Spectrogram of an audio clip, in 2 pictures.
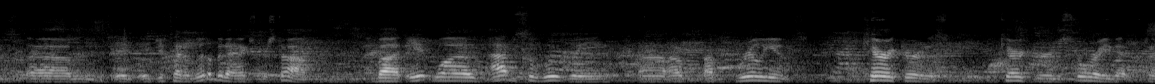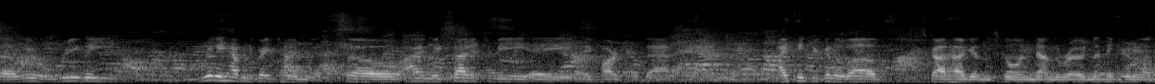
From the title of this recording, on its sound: The guys check in from FantaSci 2021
